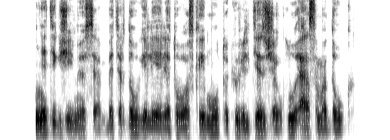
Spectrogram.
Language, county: Lithuanian, Vilnius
